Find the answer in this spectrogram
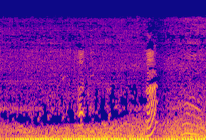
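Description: Motorcycle engine running at a steady cruising speed, heard from the rider's seat with a constant rush of wind.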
